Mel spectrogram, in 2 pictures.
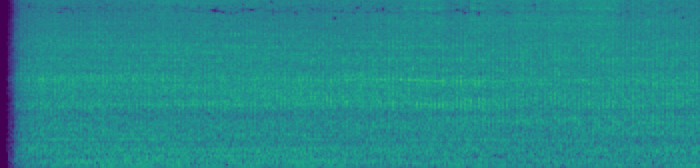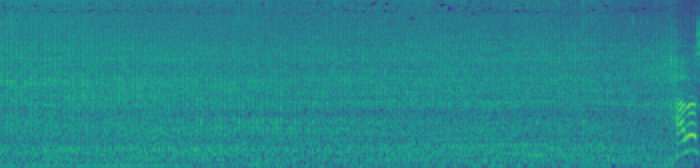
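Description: Diesel engine of an Isuzu Elf Giga NLR microbus running steadily at a constant speed.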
